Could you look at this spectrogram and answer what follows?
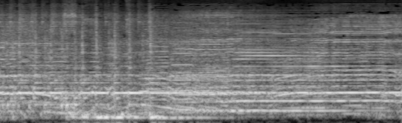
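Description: Qawwali music: harmonium and a long held sung note over drum and clap strokes. The percussion stops about two seconds in, leaving the harmonium and voices holding their tones.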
